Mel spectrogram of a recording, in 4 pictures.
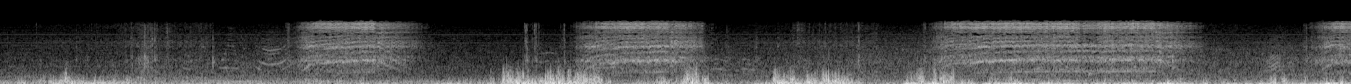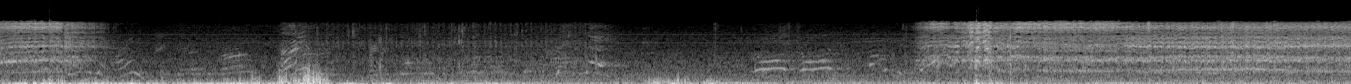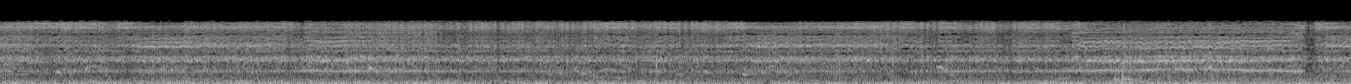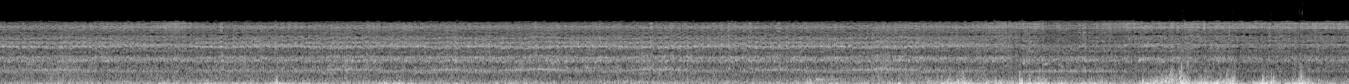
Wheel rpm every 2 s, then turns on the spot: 10, 50, 20, 60, 40, 140, 40, 40, 10, 20, 0, 90, 170, 160, 160, 160, 160, 160, 160, 160, 160, 160, 160, 160, 160, 160, 160.
0-2 16-20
